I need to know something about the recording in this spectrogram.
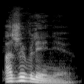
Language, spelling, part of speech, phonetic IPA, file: Russian, оживление, noun, [ɐʐɨˈvlʲenʲɪje], Ru-оживление.ogg
- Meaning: 1. revival, reanimation 2. liveliness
